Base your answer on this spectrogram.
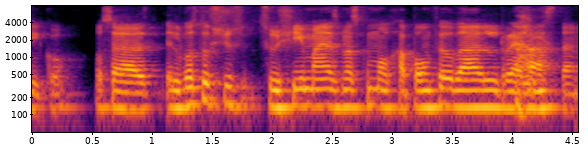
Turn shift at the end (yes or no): yes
